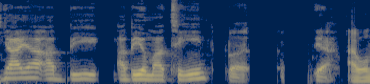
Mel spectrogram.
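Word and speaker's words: Yahya Abdul-Mateen: because I knew I couldn't be able to pronounce it correctly. Yaya. Yep. Should have just stopped there. Yep. It's Yaya Abiyamatine, but yeah.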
